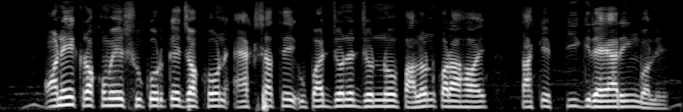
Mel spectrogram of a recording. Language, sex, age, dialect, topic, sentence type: Bengali, male, 25-30, Northern/Varendri, agriculture, statement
